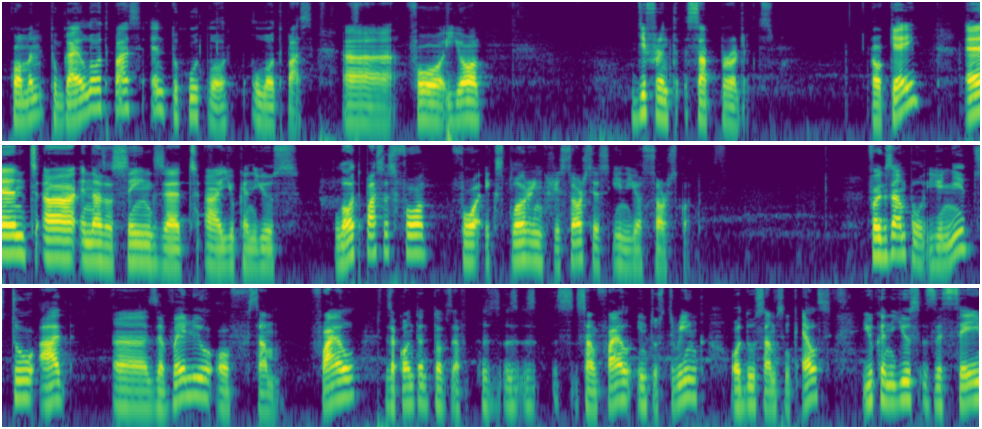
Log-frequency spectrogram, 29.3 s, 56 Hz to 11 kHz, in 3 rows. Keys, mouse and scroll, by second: 0.7 click, 0.8 double click, 1.9 click, 2.1 double click, 7.1 click, 7.2 double click, 7.8 click.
